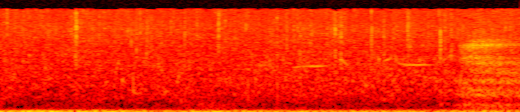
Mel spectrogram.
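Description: Light rain from a sun shower, falling while the sun shines, comes down steadily with a soft, continuous hiss and patter, fairly faint, with a few brief thin chirps in the background and no talking.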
